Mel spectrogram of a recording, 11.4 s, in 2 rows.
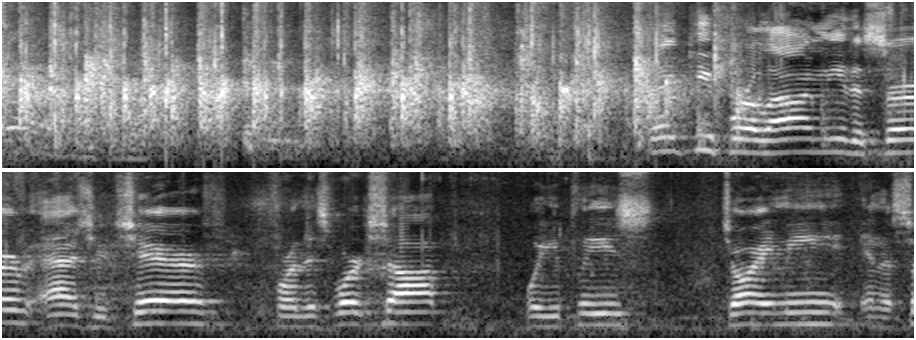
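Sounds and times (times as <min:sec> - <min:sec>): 
roomful of people clapping together: 0:00.0 - 0:04.8
speech: 0:04.1 - 0:11.3.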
